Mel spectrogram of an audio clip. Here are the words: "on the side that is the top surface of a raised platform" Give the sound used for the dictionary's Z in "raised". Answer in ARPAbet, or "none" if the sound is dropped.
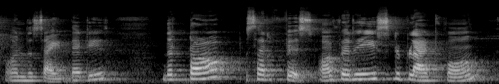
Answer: S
